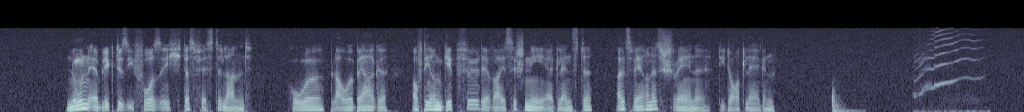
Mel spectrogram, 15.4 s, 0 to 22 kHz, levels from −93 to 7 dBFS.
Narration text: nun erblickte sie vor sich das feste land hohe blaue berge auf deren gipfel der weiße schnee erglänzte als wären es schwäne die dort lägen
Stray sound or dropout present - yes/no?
yes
